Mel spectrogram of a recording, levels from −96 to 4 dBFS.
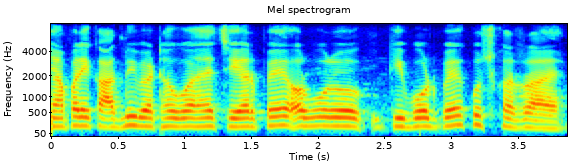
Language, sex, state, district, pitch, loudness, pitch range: Hindi, female, Odisha, Malkangiri, 180 Hz, -17 LUFS, 175-190 Hz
